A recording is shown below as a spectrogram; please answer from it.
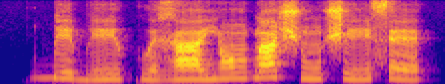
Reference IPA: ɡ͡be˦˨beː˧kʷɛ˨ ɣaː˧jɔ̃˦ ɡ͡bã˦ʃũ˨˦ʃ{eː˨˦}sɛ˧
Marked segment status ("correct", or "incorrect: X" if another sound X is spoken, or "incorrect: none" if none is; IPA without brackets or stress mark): correct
